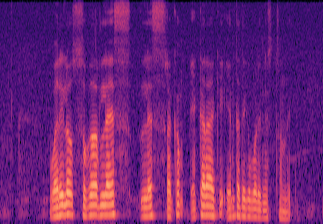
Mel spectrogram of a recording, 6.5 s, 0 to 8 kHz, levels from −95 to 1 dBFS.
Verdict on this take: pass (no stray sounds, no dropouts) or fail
pass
